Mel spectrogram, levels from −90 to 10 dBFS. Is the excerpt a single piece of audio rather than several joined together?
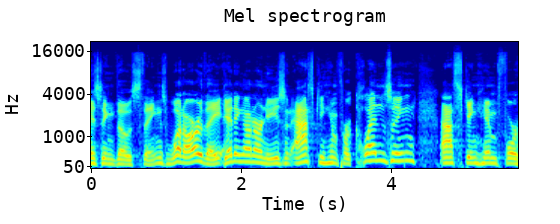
no; 1 cut; at 1.7 s

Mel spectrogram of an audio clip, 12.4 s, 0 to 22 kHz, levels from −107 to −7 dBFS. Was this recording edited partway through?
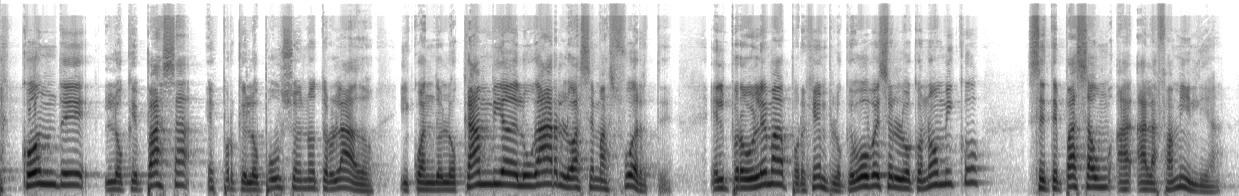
no; 0 cuts

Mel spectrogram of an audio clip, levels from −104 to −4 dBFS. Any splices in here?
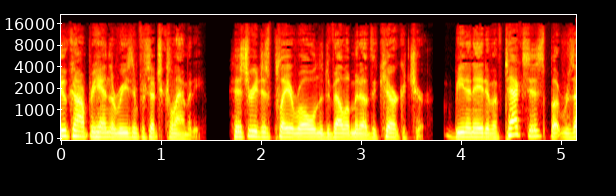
no; 0 cuts

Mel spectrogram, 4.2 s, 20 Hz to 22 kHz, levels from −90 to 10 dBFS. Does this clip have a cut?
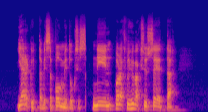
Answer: yes; 1 cut; at 1.7 s

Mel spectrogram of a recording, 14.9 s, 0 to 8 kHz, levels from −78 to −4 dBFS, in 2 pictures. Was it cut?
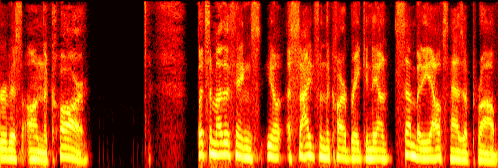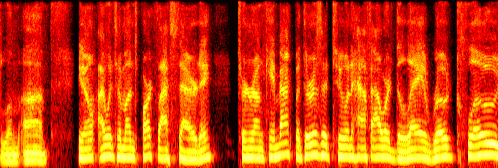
no; 0 cuts

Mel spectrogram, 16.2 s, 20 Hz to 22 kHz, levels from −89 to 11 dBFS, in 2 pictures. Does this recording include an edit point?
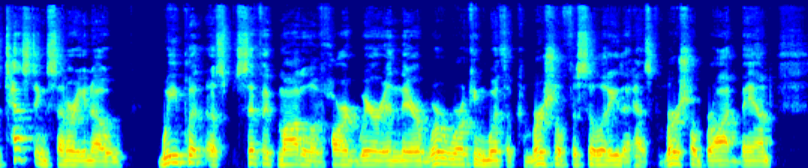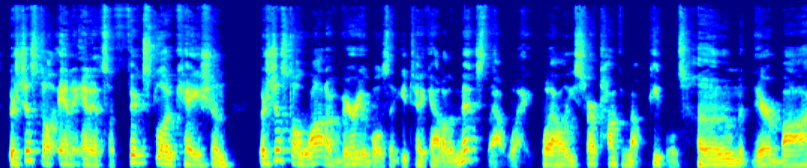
no; 0 cuts

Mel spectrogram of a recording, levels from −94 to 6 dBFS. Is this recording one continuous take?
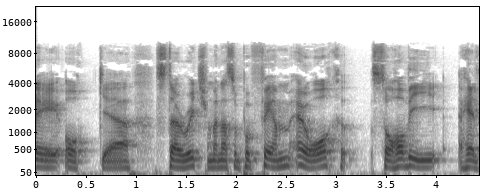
no; 1 cut; at 1.7 s

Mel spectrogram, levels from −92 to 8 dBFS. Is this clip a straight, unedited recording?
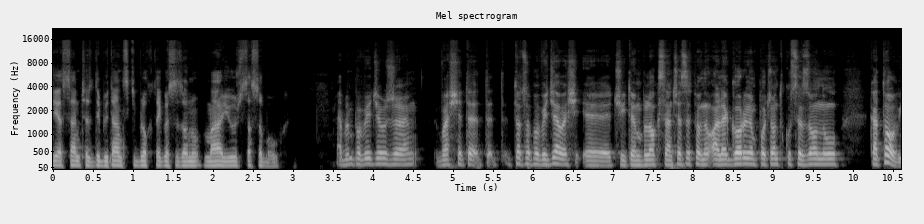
yes; 0 cuts

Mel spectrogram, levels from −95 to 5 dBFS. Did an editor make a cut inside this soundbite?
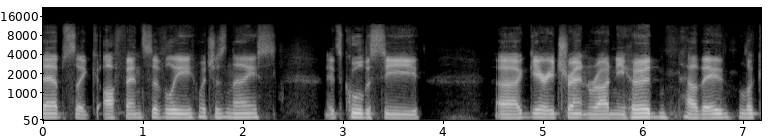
yes; 1 cut; at 2.8 s

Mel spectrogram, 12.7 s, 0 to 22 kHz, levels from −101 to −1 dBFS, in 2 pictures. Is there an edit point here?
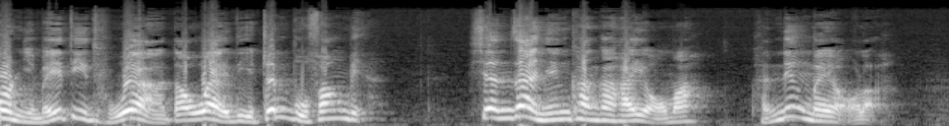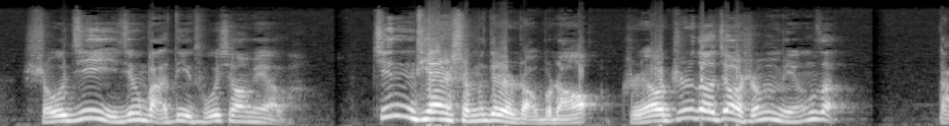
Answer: yes; 1 cut; at 8.7 s

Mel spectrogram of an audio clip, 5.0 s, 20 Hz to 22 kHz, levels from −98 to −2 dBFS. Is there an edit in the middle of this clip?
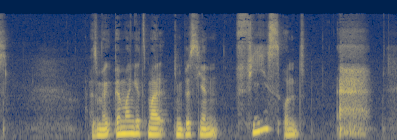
yes; 2 cuts; at 1.1 s, 2.2 s

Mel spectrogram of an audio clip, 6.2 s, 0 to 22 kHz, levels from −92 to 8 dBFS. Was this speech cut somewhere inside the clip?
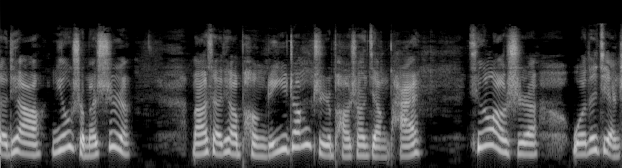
no; 0 cuts

